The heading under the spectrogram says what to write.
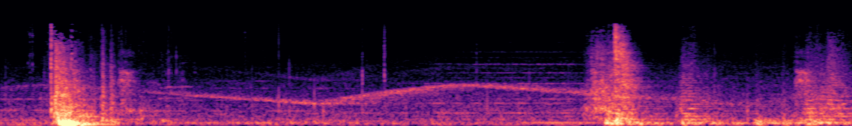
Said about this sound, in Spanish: Salen a una azotea. ¡Atranca la puerta!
